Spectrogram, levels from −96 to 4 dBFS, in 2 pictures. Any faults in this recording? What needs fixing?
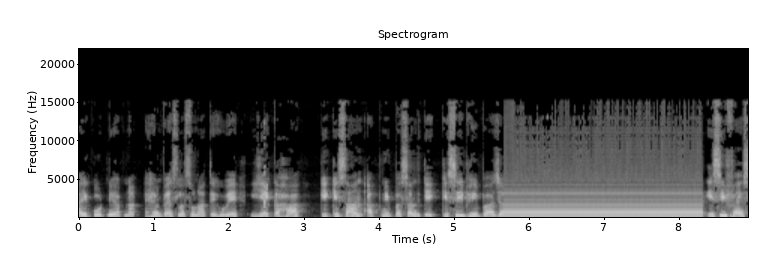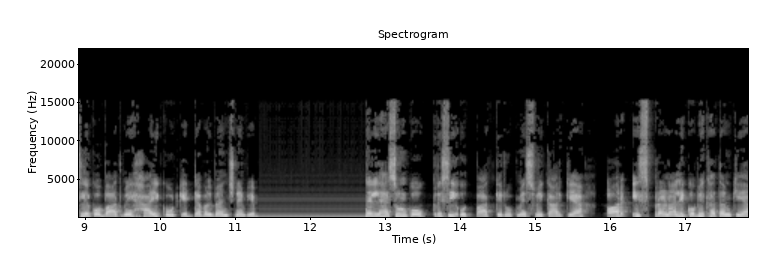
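There are corrupt frame decoded blips at 1.04–1.06 s, 2.46–2.51 s and 6.20–6.24 s. Damaged compressed frames got played anyway, so energy lands at the wrong frequencies as short chirps. The 2.46 s one is the loudest, peaking around -5 dBFS. Catching bad frames with checksums and concealing them would stop this.

The bigger issue is the system hang loop at 5.67–8.31 s and 11.32–12.75 s. The same 11.61 ms slice repeats, giving a steady 86.1 Hz buzz, which fits a 512-sample buffer. It wipes out roughly 3 s and 1.5 s of audio. A watchdog that mutes the output when the driver stalls would prevent it.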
